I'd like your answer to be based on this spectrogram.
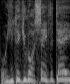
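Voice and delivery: play-acted woman yelling in very high voice. Retelling how a woman on a train yelled at you, imitating someone yelling. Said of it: "she's yelling at me".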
